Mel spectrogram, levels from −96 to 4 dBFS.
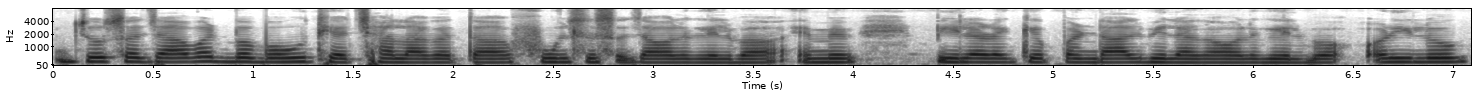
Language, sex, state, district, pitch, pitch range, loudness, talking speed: Bhojpuri, female, Bihar, Saran, 195 Hz, 185-210 Hz, -13 LUFS, 210 wpm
